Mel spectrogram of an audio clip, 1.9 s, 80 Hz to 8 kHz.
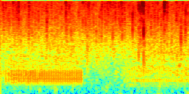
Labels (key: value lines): label: biophony, croak
recorder: SoundTrap 500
